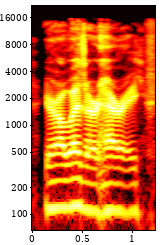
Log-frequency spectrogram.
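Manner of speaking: a hint of a deep movie giant; Hagrid. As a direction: do a low, understated character impression. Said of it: "Spot on, a person-ish".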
